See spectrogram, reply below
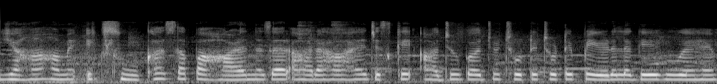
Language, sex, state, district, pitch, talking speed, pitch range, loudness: Hindi, female, Chhattisgarh, Balrampur, 230 Hz, 165 wpm, 225-235 Hz, -15 LUFS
